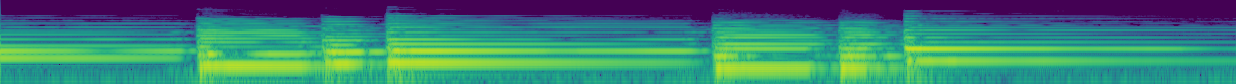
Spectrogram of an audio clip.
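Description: Kawai grand piano played slowly in two-note chords, each struck and left to ring; the last chord, about four and a half seconds in, is held and fades away.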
